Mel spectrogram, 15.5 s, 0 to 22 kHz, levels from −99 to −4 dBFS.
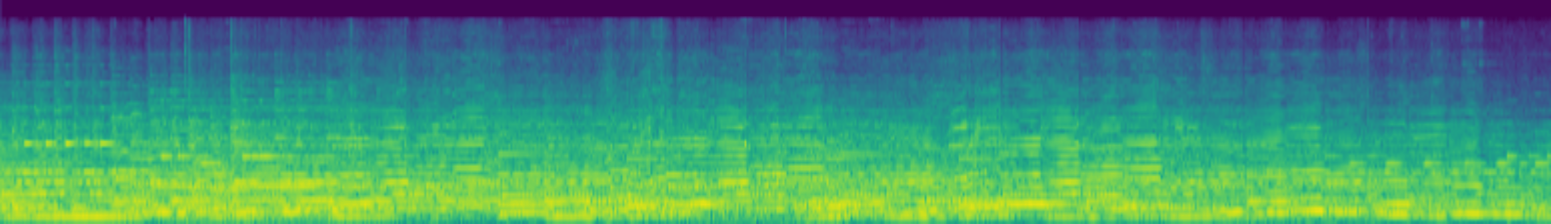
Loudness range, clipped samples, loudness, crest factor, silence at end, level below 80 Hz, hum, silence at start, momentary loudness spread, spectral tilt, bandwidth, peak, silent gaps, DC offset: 3 LU; under 0.1%; -15 LUFS; 14 dB; 0 s; -46 dBFS; none; 0 s; 4 LU; -8 dB/octave; 12.5 kHz; -2 dBFS; none; under 0.1%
